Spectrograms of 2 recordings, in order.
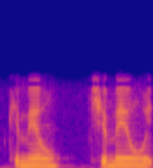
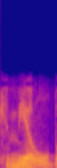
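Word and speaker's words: Chamuel: Shamuel, it depends how you pronounce it into where you are. I say Camille, but I think in Shamuel is what you say in the States.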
